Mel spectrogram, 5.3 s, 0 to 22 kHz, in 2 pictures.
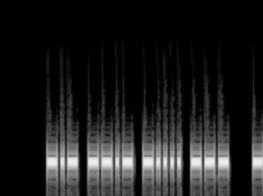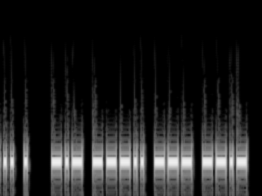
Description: Morse code, heard as a keyed tone, about 36 wpm, 700 Hz. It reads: KQ6O DE K8OQ
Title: USA Callsign DE Callsign - 4 Characters - 35wpm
